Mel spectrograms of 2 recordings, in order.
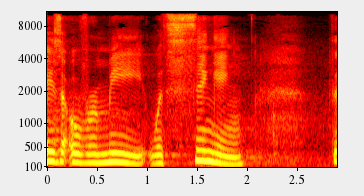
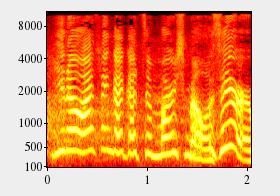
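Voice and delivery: much higher and louder, giggly; laughing reply; 10 semitones higher, 8 dB louder than usual. Retold or imitated. Grandmother answering granddaughter on phone, laughing high. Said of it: "and I went".

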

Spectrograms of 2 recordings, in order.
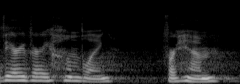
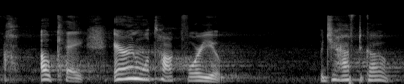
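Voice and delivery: mildly exasperated concession, slightly raised; a little disgusted; 2 semitones higher, 3 dB louder than usual. Retold or imitated. God relents to reluctant Moses, a little disgusted. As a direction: give in with mock impatience. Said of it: "God's a little disgusted with him".

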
